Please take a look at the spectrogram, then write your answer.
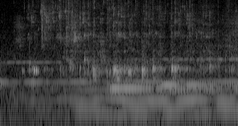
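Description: Wine pours steadily into a glass for several seconds, a continuous gurgling trickle whose ringing tone climbs in pitch as the glass fills, with a few small splashes and no voices.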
